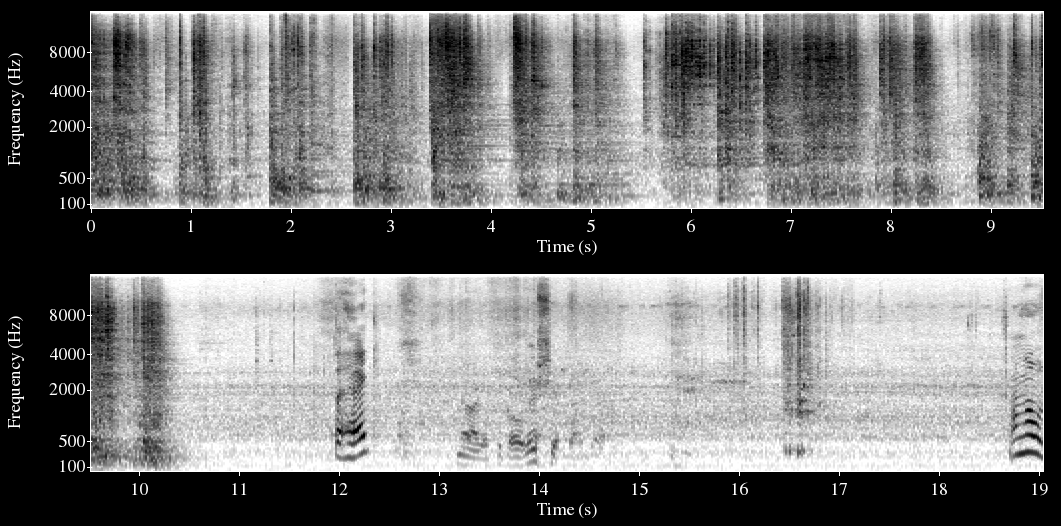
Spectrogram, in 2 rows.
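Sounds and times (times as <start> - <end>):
motor parts knocking and clattering: 0.0 - 10.6.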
